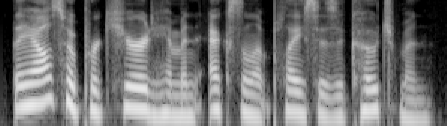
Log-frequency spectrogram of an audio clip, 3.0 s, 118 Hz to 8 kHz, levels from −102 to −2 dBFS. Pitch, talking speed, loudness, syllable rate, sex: 190 Hz, 200 wpm, -19 LUFS, 6.3 syllables/s, female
